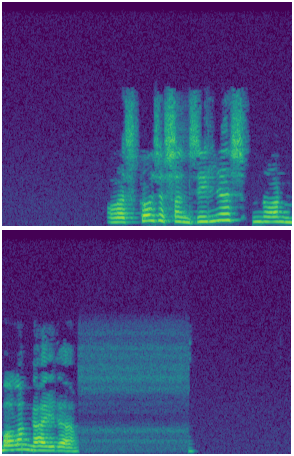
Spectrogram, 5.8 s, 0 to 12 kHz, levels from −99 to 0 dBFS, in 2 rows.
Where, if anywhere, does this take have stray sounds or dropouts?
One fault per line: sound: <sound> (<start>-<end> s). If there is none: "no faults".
no faults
